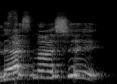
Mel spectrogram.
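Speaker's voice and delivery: slow, lazy stoner drawl. Pretend. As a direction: drag it out, dreamy and high. Echoing [name] song line.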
